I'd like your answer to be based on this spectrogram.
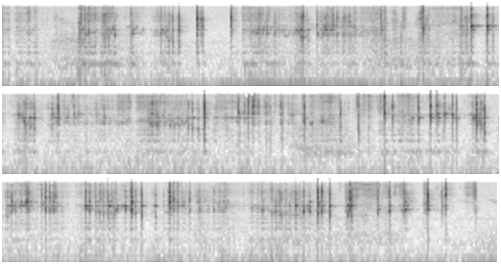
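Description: A thin dark stick is run across the ridged opening of a large hollow cowrie seashell, making a rapid stream of bright, dry clicks and rattling scrapes. The ticks are sharp and short with almost no ring, over a faint low hum.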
